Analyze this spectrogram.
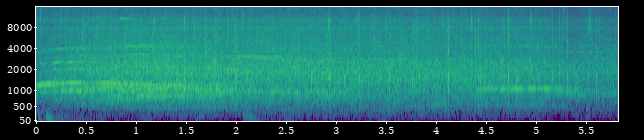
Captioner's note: audience clapping and cheering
